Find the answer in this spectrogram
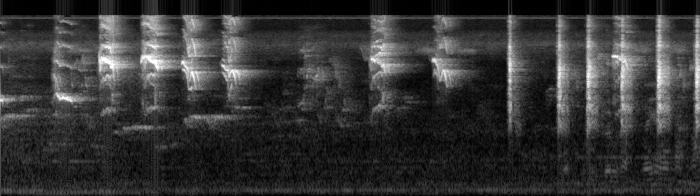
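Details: White-rumped shama in song meant to provoke rival shamas: sharp, high whistled notes and short bursts repeated in uneven clusters, then a run of quick, bright chips near the end.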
